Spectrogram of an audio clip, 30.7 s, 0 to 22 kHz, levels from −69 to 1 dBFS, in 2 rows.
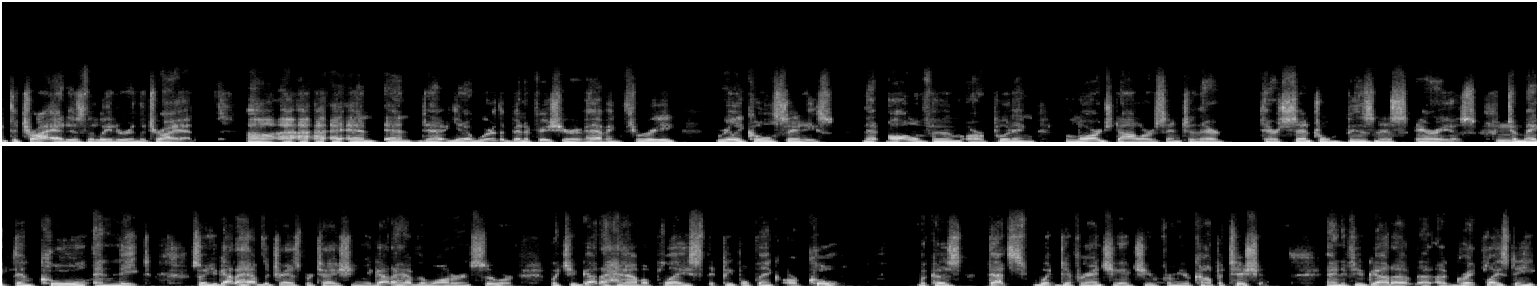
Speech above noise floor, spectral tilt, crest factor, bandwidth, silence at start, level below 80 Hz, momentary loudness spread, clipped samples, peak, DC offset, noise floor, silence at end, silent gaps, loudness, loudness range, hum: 42 dB; -5.5 dB/octave; 14 dB; 11.5 kHz; 0 s; -64 dBFS; 7 LU; under 0.1%; -6 dBFS; under 0.1%; -61 dBFS; 0.05 s; 12.44-12.55 s; -20 LUFS; 3 LU; none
